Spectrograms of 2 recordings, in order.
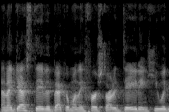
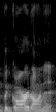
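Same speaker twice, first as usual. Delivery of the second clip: ordinary talk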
